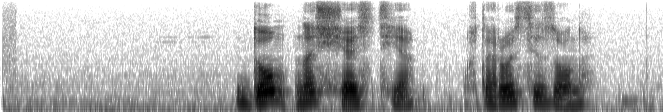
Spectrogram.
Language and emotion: Russian, neutral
